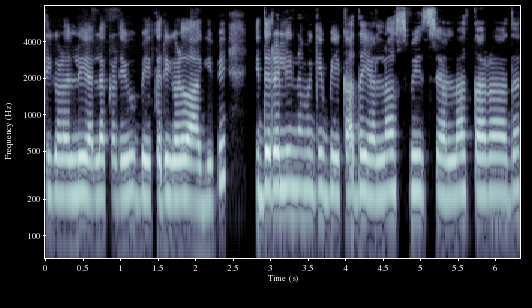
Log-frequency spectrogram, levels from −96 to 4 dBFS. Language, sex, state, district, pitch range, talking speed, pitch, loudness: Kannada, female, Karnataka, Bijapur, 215-235 Hz, 130 wpm, 225 Hz, -16 LUFS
